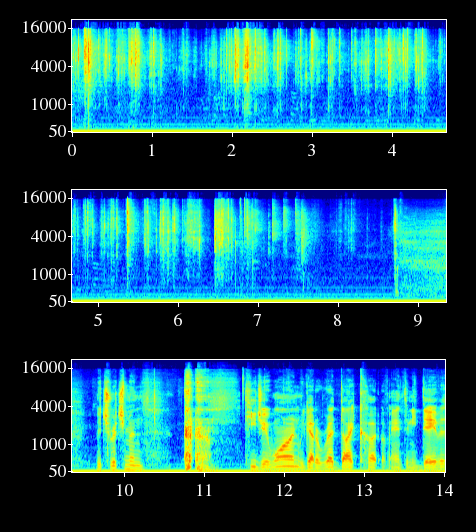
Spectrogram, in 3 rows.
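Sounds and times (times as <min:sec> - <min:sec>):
card pack wrapper crinkling: 0:00.0 - 0:08.2
low electrical hum: 0:00.0 - 0:14.0.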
